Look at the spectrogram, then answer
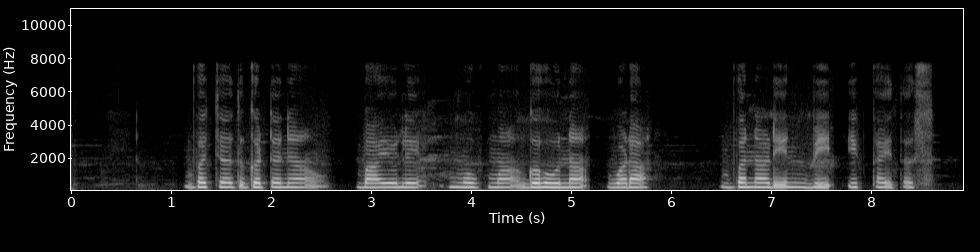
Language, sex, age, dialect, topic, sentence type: Marathi, male, 25-30, Northern Konkan, banking, statement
